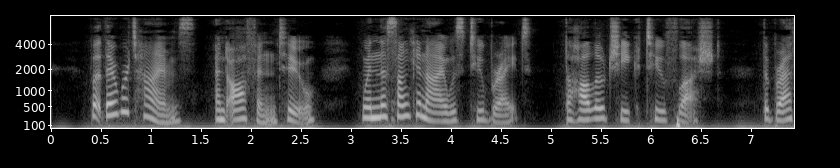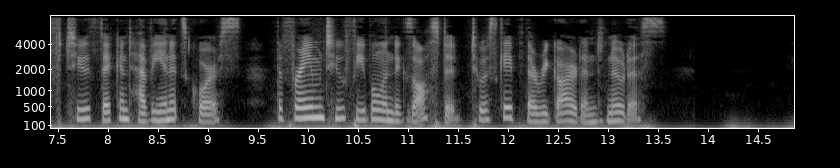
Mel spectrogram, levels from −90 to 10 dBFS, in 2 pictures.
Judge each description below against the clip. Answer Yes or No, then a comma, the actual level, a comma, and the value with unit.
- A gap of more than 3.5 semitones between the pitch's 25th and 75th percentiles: Yes, average, 4.4 semitones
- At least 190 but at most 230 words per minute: No, average, 160 wpm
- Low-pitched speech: No, high, 205 Hz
